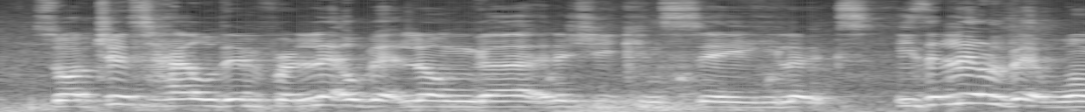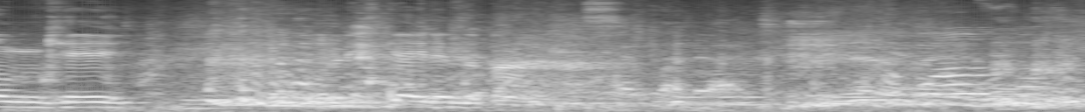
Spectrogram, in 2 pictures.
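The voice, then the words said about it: Speaker with a noticeable accent. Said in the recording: “God died for that accent too.”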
